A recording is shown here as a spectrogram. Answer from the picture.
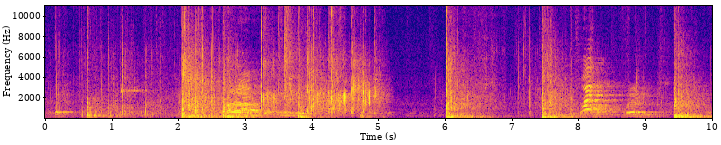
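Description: A volleyball being struck during play in a large sports hall: a string of sharp hits and thuds that ring on in the room, with players' voices calling out between them.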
